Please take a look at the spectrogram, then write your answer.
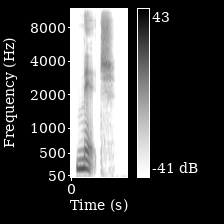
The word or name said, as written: mitch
